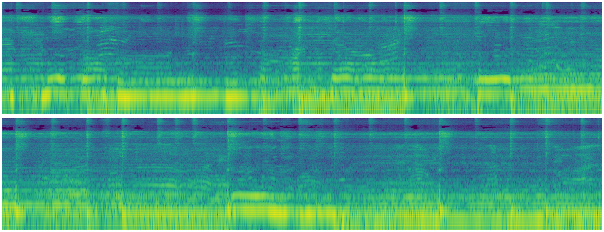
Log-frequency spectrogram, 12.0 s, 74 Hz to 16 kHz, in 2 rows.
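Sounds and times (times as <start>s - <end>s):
melody of long sliding notes: 1.2s - 12.0s.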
